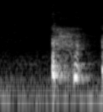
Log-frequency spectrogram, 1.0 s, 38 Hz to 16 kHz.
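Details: Single short, dry cough in a quiet room from a 17-year-old giving a demonstrative speech to a small audience; he thinks he is coming down with a cold, has a really dry throat and chronic coughing.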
